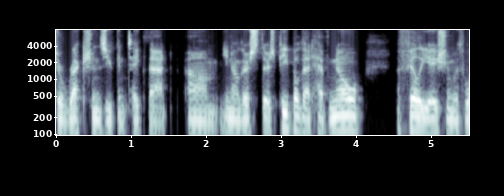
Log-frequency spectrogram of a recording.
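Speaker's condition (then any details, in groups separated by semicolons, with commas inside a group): No condition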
